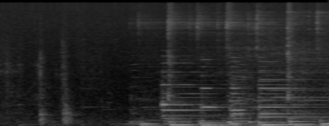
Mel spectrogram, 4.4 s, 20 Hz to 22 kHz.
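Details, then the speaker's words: Marantz 2245 receiver bought for parts and repaired, playback test after reassembly: clean piano and bass come through clear and full with no hum, crackle or distortion; the receiver sounds healthy and fixed. "That sounds really nice. So, there it is, folks. Yet another one fixed."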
